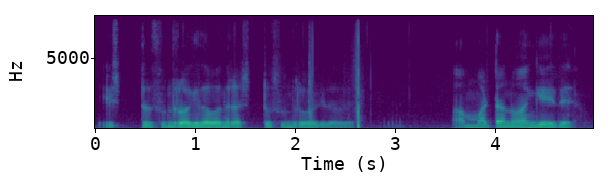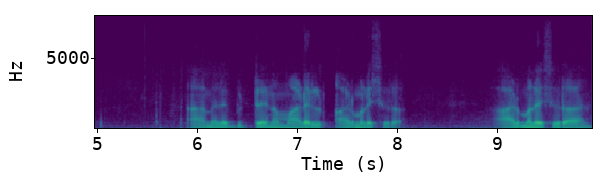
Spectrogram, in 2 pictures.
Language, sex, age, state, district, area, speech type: Kannada, male, 30-45, Karnataka, Chitradurga, rural, spontaneous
